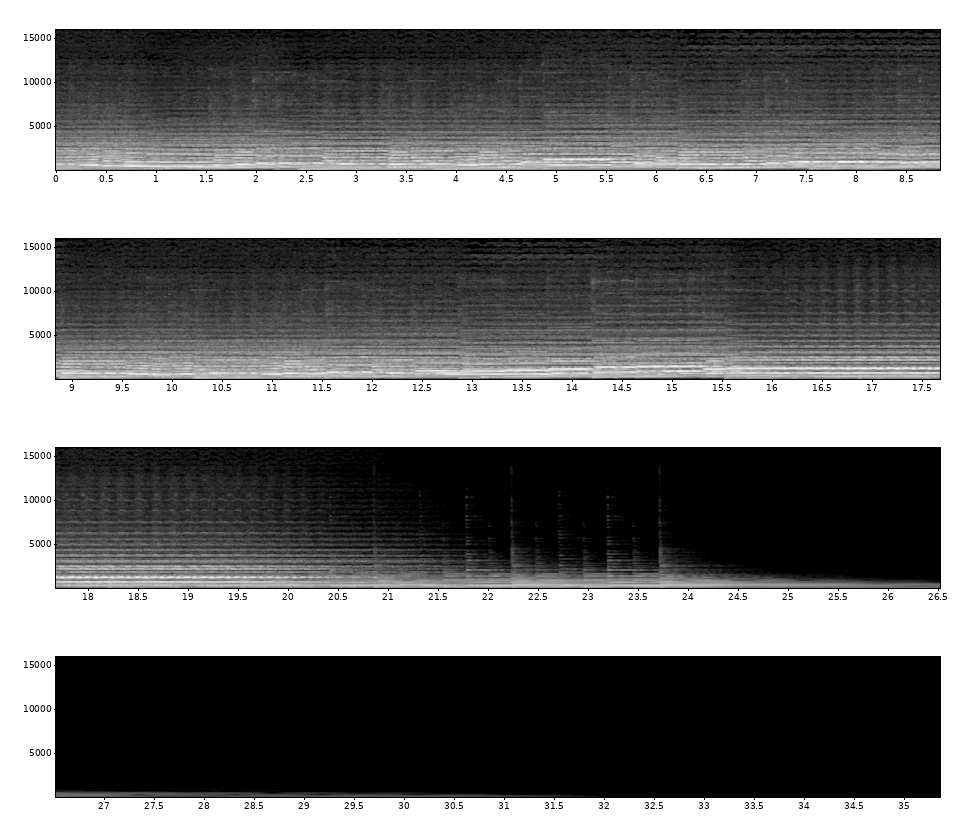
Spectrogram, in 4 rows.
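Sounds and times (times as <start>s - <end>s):
waltz music: 0.0s - 25.6s.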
